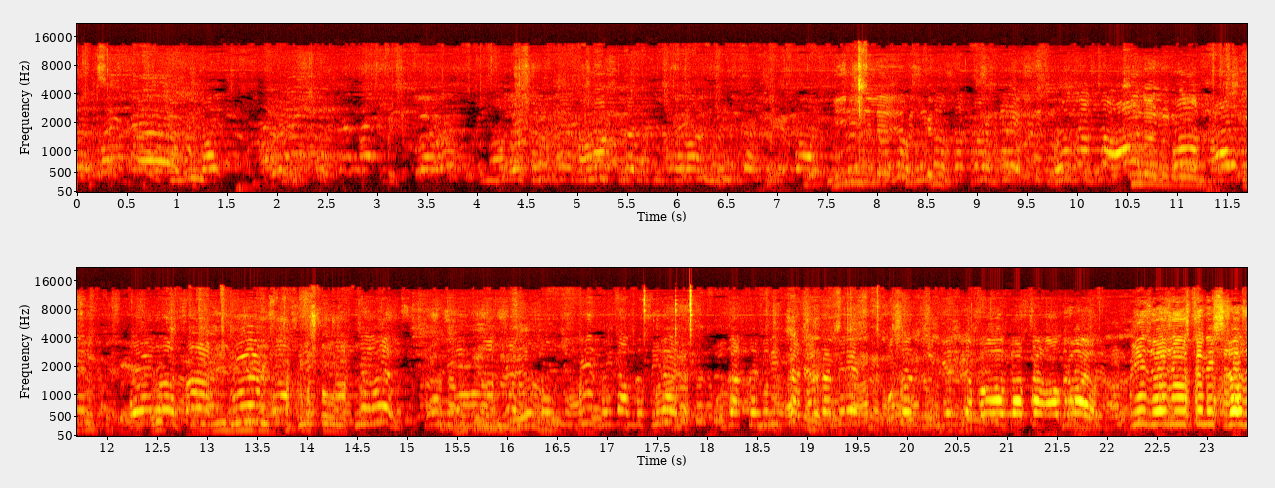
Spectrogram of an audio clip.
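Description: A crowd of men talks loudly all around, outdoors.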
